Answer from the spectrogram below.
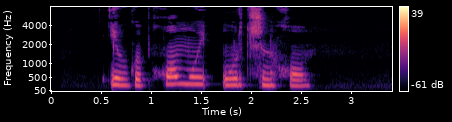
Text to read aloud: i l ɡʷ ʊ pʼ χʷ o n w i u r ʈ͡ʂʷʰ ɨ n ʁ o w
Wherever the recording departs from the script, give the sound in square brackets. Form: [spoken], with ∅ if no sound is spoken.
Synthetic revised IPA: i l ɡʷ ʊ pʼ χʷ o [m] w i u r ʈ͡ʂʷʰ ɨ n [χ] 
